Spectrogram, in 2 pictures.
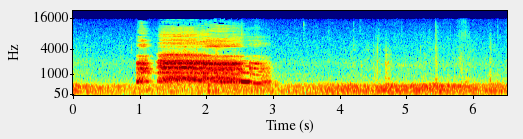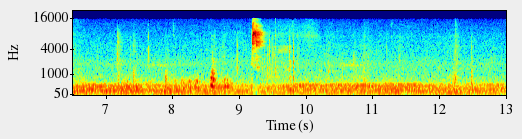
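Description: A rooster crowing once: a short first note about a second in, then a long crow lasting nearly two seconds, over a steady low rumble. A brief sharp high-pitched click comes near the end.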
